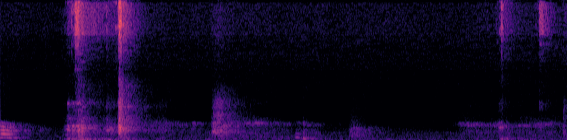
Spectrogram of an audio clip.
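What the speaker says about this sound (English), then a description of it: "I heard the door open." A door opens nearby with a couple of sharp knocks from the latch and frame, then softer bumps and a faint slide as it settles, with no talking.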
